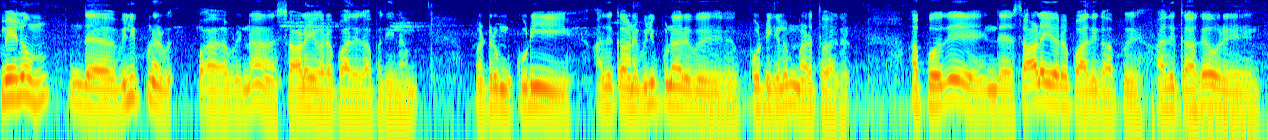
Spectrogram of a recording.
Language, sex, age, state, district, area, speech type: Tamil, male, 60+, Tamil Nadu, Mayiladuthurai, rural, spontaneous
